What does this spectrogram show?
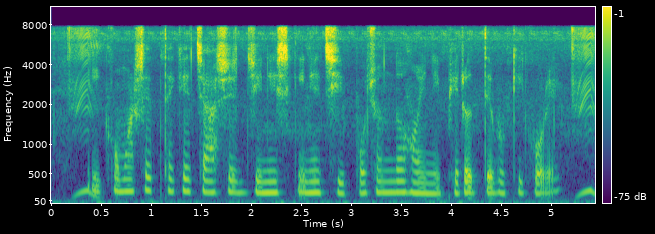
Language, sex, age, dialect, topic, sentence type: Bengali, female, 25-30, Standard Colloquial, agriculture, question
